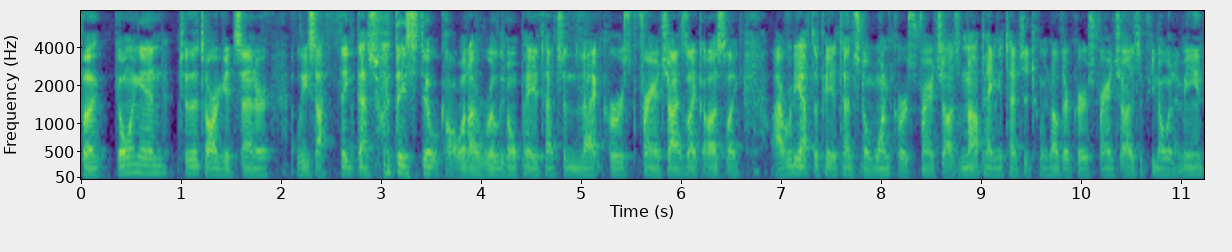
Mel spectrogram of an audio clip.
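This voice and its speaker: A man talks at a very fast pace. His pitch is fairly low. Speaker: basketball YouTuber. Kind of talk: sports recap commentary. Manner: loud; animated.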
